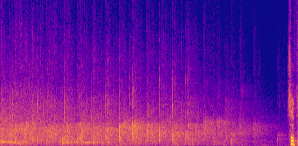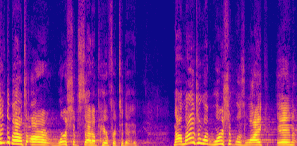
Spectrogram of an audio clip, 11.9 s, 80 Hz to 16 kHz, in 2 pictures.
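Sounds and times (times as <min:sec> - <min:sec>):
audience applause: 0:00.0 - 0:05.3
speech: 0:05.8 - 0:11.9.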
